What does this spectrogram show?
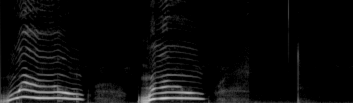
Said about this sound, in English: Oh my gosh. It borderline sounds like a person. It's like a it's like a scream. Oh my gosh, dude, is that a panther? Guys, I'm not just I'm not playing with you right now. I think we got a panther live on the pod.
